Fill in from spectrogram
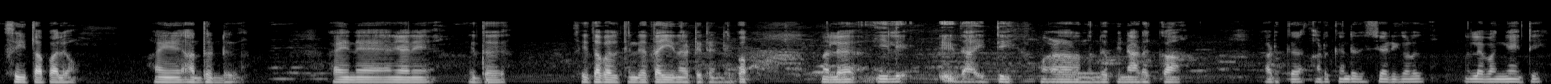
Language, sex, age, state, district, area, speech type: Malayalam, male, 45-60, Kerala, Kasaragod, rural, spontaneous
